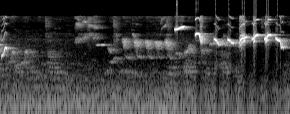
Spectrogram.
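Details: Oriental magpie-robin singing in full fill style as a master for bird training: faint soft warbling at first, then loud, rapid whistled notes repeated about four times a second in the second half.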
